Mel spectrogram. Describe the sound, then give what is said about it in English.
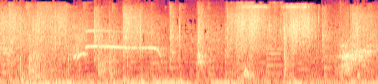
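A heavy crash as a man is tripped by a swung chain lasso and falls, set in a dense, busy mix with a few sharp impacts and a brief rising whoosh. “Fu appears in the doorway and swings his chain lasso at Chandler's ankles, felling him.”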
